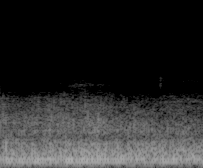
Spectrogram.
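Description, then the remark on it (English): A low-flying helicopter from a naval training station: a steady, droning engine roar fills the whole moment, a dense low rumble with a faint rhythmic flutter of rotor blades passing overhead, fairly loud and unbroken, with no voices. “Oh, a helicopter from the Naval Training Station. It's not usual for them to fly so low.”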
